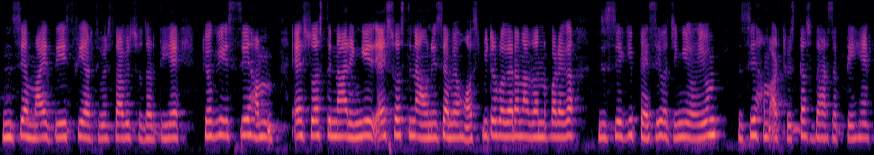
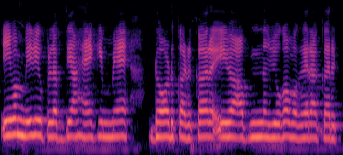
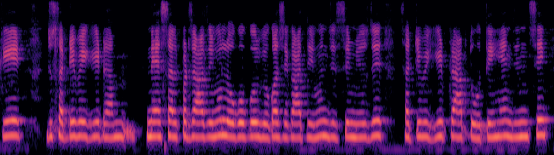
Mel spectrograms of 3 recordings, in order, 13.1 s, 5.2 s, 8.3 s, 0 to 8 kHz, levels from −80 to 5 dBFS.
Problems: constant background noise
